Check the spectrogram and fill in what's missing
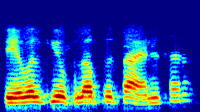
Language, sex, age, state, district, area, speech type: Hindi, male, 60+, Rajasthan, Karauli, rural, conversation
